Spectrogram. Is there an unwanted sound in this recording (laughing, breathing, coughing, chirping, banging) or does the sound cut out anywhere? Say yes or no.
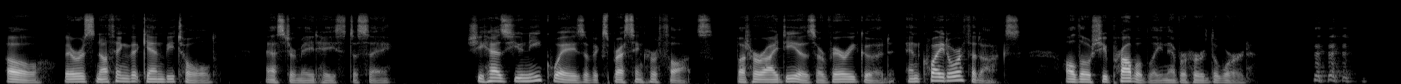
yes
